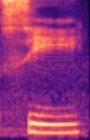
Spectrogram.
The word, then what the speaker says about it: cube: Cube is spelled C-U-B-E. E cube. Once again, the C is making the cuss sound. U, the E is silent. It's telling the U to say its name.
